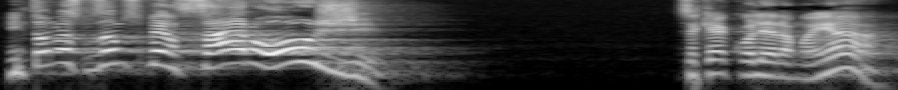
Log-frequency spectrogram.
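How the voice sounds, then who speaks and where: A middle-aged male pastor preaching a sermon, joking and conversational, then rising to shouted emphasis. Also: extremely high pitch, sing-song, moderate pace. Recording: long hall reverb.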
